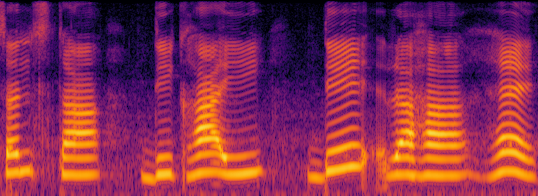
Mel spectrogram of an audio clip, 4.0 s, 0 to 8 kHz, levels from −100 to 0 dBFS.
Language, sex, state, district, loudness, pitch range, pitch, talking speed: Hindi, female, Madhya Pradesh, Katni, -17 LUFS, 220-255 Hz, 230 Hz, 75 wpm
